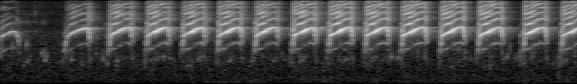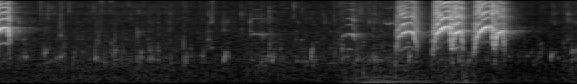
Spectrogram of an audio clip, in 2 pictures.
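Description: A brown-eared bulbul gives a fast run of about twelve shrill, arching squeals, roughly three per second, then a shorter burst of the same after a pause.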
